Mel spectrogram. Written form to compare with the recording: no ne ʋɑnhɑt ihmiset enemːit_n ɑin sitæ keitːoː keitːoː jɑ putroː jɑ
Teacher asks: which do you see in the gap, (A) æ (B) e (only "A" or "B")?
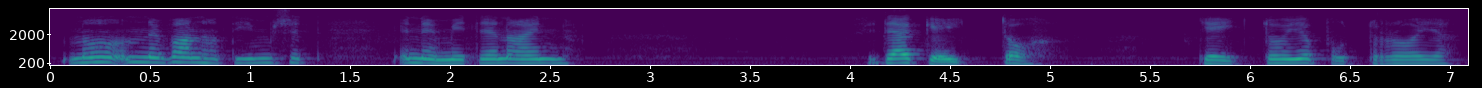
B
